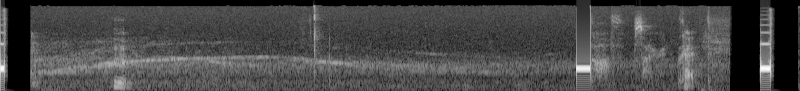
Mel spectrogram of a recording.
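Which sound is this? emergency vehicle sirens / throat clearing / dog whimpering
emergency vehicle sirens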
